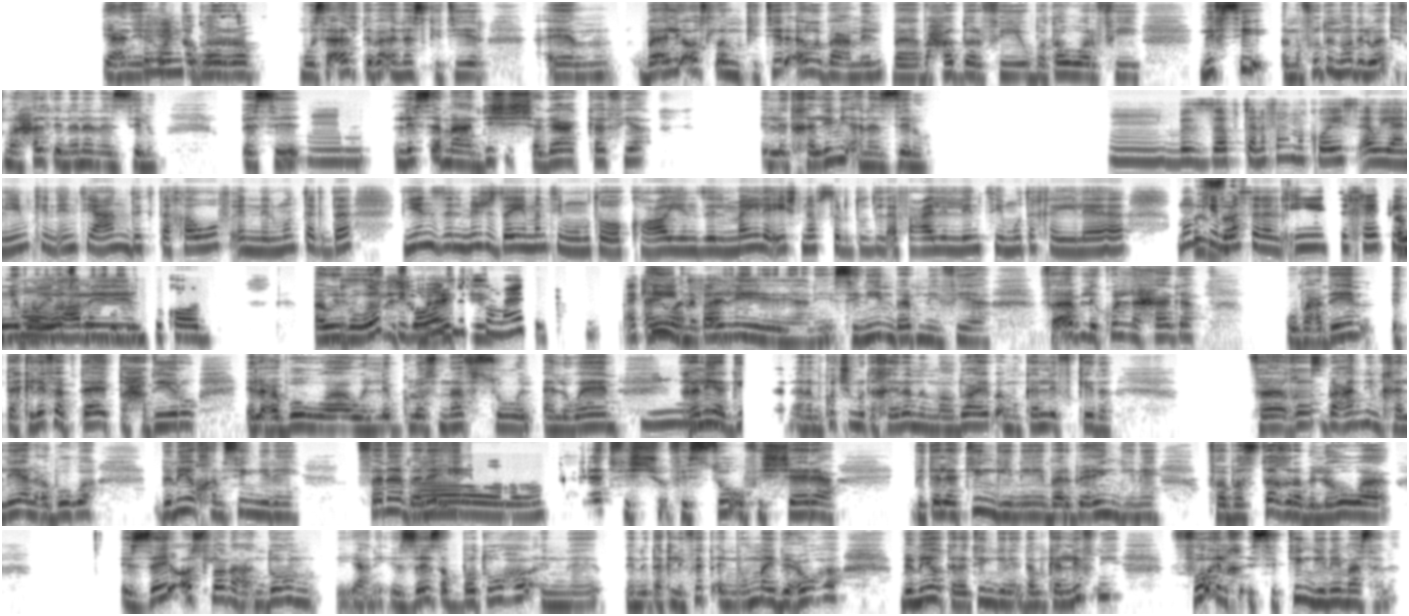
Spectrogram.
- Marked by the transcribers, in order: other background noise; in English: "والlip gloss"; tsk
- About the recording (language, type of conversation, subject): Arabic, advice, إزاي خوفك من الفشل مانعك إنك تنزّل المنتج؟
